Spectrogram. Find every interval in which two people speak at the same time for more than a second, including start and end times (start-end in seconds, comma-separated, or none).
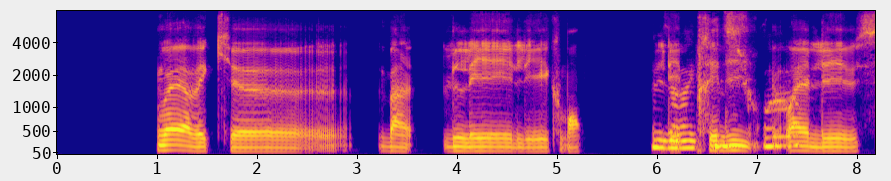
6.0-7.5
